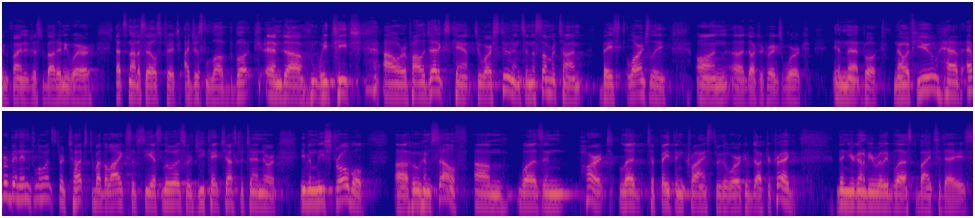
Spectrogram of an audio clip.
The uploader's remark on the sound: At The Story Church. A special live conversation.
